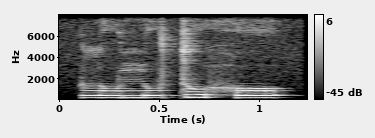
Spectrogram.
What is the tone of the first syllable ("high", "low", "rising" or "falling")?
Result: high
